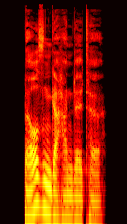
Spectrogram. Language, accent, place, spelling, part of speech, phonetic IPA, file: German, Germany, Berlin, börsengehandelte, adjective, [ˈbœʁzn̩ɡəˌhandl̩tə], De-börsengehandelte.ogg
- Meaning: inflection of börsengehandelt: 1. strong/mixed nominative/accusative feminine singular 2. strong nominative/accusative plural 3. weak nominative all-gender singular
